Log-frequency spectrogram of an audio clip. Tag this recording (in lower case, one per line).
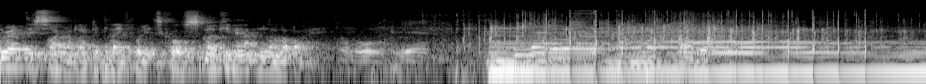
speech
music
